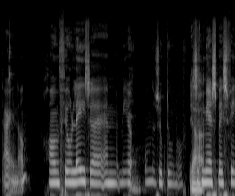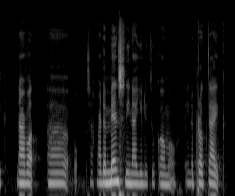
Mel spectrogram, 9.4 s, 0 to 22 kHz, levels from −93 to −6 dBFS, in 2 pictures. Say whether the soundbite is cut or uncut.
cut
